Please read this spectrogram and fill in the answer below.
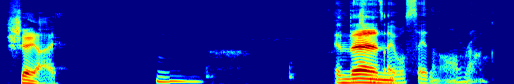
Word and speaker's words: Shai: why she said my name is Shay, because she pronounced it using the Airlon, or the Aeonic alphabet, which you pronounce all of the vowels in the long. So SHAI is Shay.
